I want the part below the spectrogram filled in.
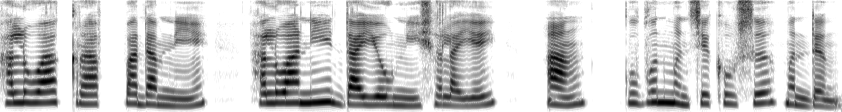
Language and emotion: Bodo, neutral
